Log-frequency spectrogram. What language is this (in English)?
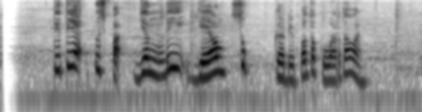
Sundanese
